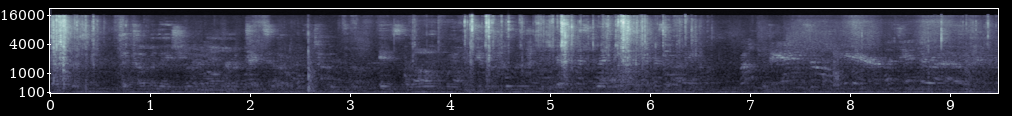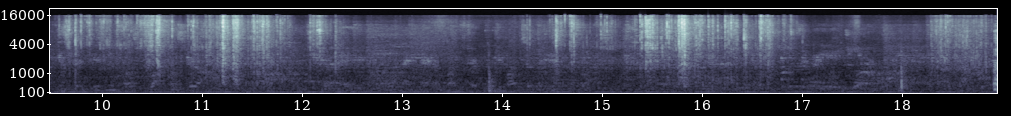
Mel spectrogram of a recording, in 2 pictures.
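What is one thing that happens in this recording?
Cards shuffle and flick against one another.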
